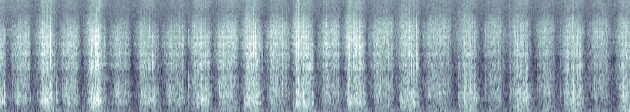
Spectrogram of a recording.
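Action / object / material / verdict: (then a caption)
scrape / loop-pile textile rug / textile / none. Short fingernails scratch a flat gray loop-pile textile rug, solid and soft, in steady back-and-forth strokes at about two per second. Each stroke gives a dry, brushy rasp, mostly in the low-mid range with a little bright hiss, and it stops dead with no ring between strokes.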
